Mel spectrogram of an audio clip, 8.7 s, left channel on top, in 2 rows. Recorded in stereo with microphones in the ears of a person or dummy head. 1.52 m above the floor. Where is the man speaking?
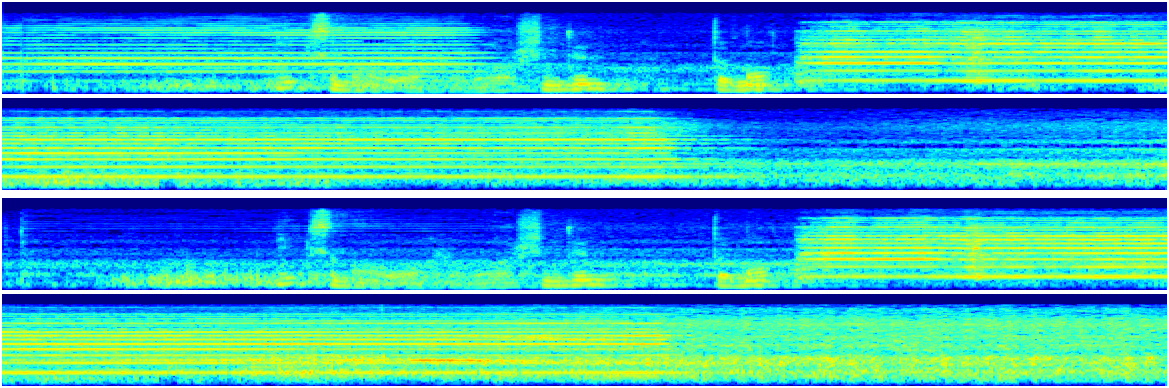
Centre (ahead or behind), 0.6 m.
